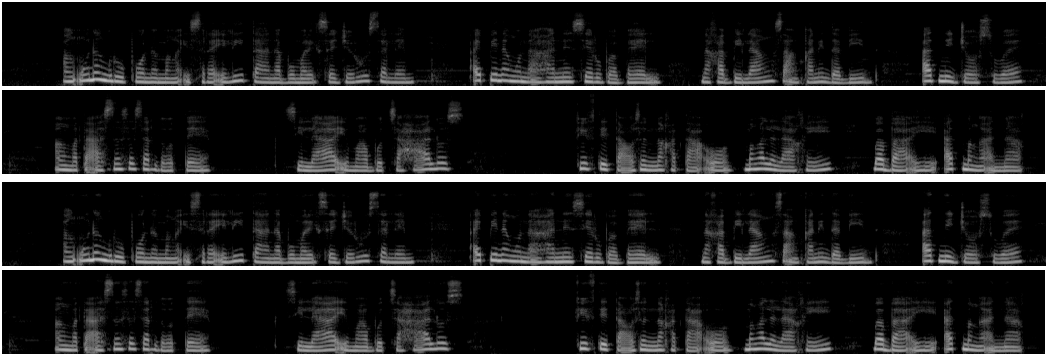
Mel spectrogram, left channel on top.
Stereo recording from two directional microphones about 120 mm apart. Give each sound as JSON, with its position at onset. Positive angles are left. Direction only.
{"t": 0.6, "sound": "speech", "side_deg": -35}
{"t": 16.1, "sound": "speech", "side_deg": -40}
